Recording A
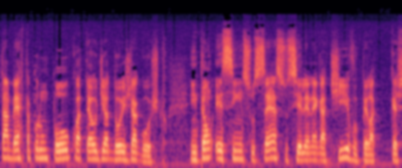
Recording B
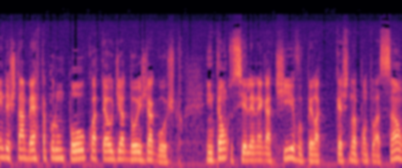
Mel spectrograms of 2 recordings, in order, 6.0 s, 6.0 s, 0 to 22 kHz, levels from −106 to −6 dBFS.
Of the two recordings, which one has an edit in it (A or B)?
B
